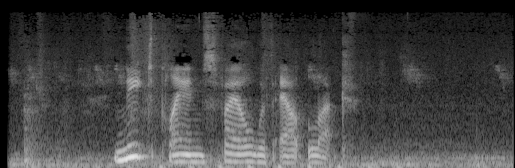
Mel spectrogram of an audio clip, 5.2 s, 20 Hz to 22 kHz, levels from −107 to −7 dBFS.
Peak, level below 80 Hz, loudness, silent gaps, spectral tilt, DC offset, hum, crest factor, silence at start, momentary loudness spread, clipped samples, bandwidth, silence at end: -14 dBFS; -50 dBFS; -31 LUFS; none; -6 dB/octave; under 0.1%; none; 20 dB; 0.1 s; 22 LU; under 0.1%; 16 kHz; 0 s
